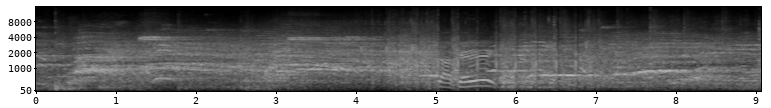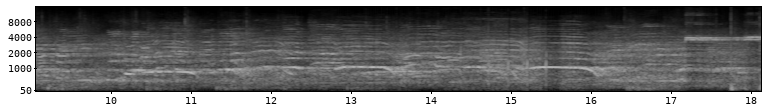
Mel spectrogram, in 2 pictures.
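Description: Teenage girls shout and cheer in a large echoing gym.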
